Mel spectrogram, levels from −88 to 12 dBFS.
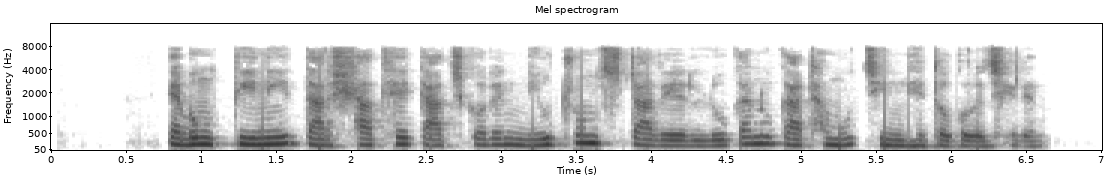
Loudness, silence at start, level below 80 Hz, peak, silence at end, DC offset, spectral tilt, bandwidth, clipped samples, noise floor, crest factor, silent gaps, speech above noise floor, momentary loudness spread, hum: -19 LUFS; 0.8 s; -50 dBFS; -2 dBFS; 0.4 s; under 0.1%; -5.5 dB/octave; 8.2 kHz; under 0.1%; -73 dBFS; 16 dB; none; 55 dB; 8 LU; none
